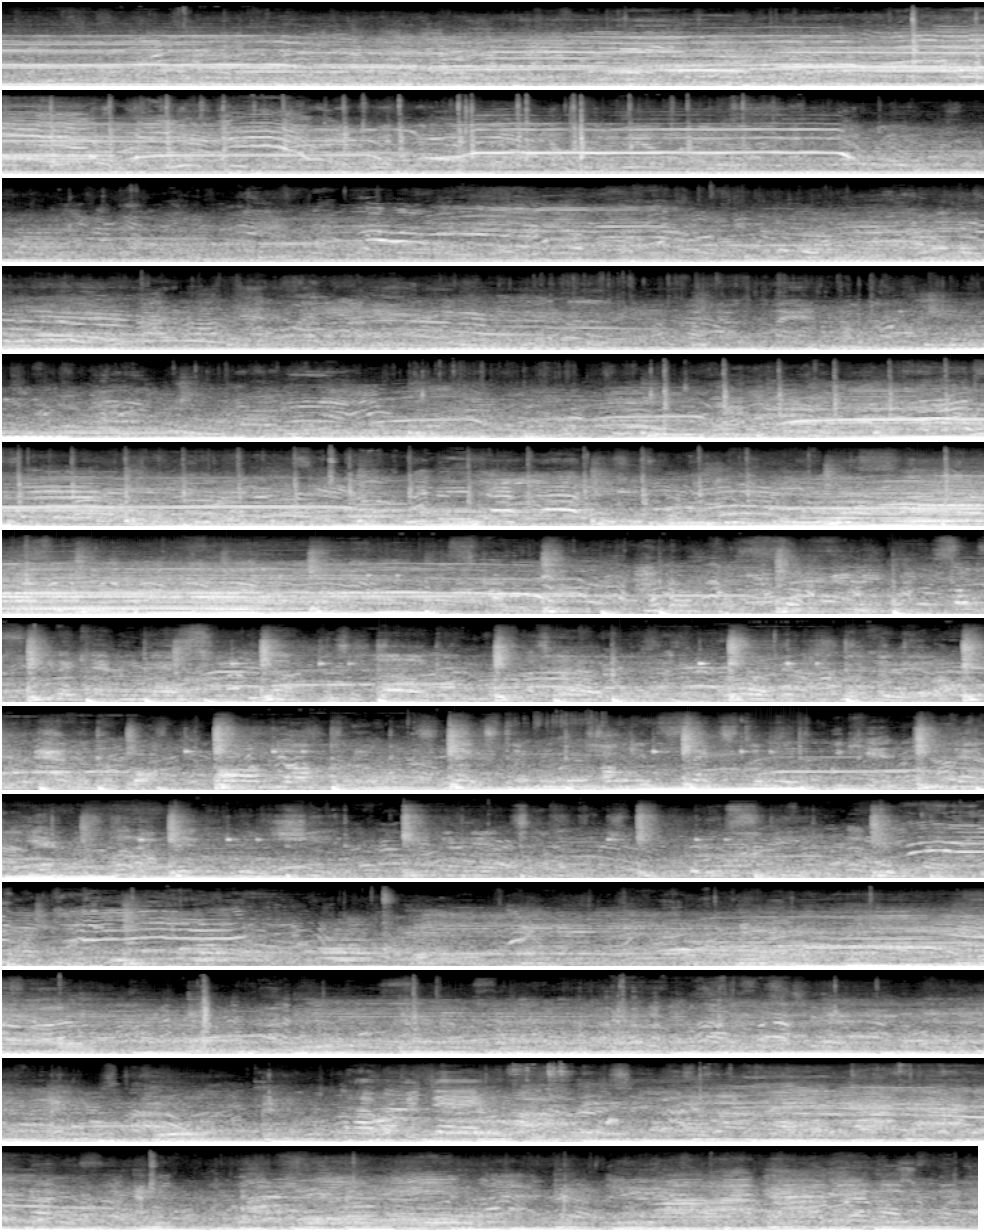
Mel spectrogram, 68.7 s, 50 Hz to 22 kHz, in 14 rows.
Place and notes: South Los Angeles, Los Angeles, Kalifornien, USA - martin luther king memorial parade
los angeles - martin luther king memorial parade at crenshaw / martin luther king jr, music and sounds from passing floats, yelling spectators, aound 12:30pm
Los Angeles, CA, USA, 20 January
